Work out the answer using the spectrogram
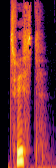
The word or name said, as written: tvist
